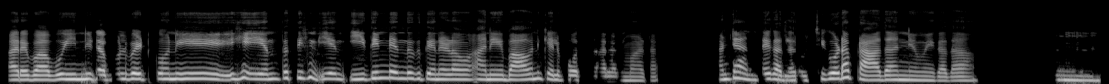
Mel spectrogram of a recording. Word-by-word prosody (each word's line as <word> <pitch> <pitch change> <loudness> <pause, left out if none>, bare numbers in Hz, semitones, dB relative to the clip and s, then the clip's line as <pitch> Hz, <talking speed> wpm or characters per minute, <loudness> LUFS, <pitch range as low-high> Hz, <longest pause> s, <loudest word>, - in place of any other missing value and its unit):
"అరె! 215 0 +3
బాబు 215 +1 +2
ఇన్ని 240 +1 +4
డబ్బులు 245 +4 -3
బెట్టుకొని 250 +1 +2 0.8
ఎంత 250 +2 -2
తిండి 295 -4 -1
ఎన్ 240 -2 -4
ఈ - - +3
తిండెందుకు 280 -2 +1
తినడం." 230 -1 +1 0.2
అనే 225 0 +2 0.2
భావనకెళ్ళిపోతున్నారనమాట. 195 -6 -4 0.7
అంటే 240 +5 0
అంతే 215 +3 -5
గదా! 195 -2 -2
రుచి 190 +6 -9
కూడా 295 +5 +5
ప్రాధాన్యమే 205 -2 0
గదా! 180 +1 -6 1.0
హ్మ్. 195 -2 -2
220 Hz, 115 wpm, -20 LUFS, 200-250 Hz, 1.0 s, కూడా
